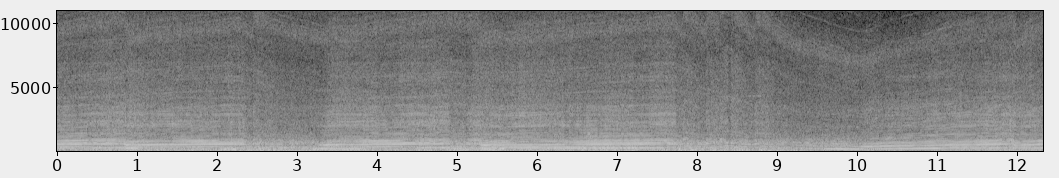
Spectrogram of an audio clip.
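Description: A racing car engine screams at high revs, rising through the gears and dropping when braking.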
